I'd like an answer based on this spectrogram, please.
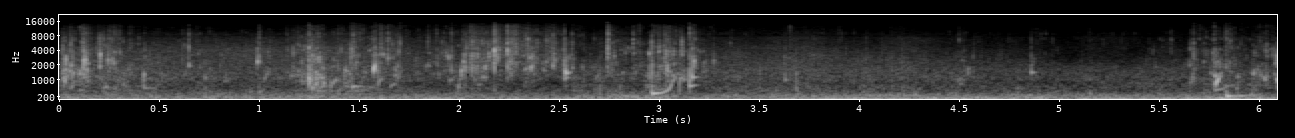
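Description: Water splashing and sloshing in a shallow river as a hooked trout thrashes at the surface while being brought to hand, with uneven small splashes and drips.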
